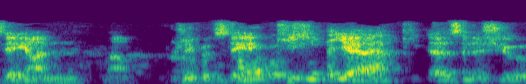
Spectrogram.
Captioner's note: overlapping chatter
